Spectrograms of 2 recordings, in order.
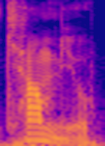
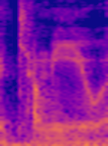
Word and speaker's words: Kameo: Det finns ett företag som heter Cameo. – Mm. – eller Cameo, eller ja, K-A-M-E-O, valfritt uttal.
